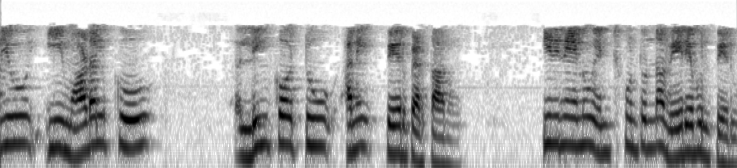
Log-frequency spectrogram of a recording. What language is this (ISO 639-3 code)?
tel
